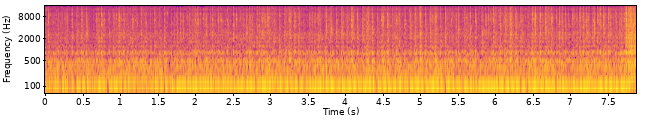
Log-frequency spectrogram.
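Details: Rebuilt 426 Gen 2 Hemi crate engine (new heads, intake, pistons) on a run stand, flat-tappet cam break-in at about 2400–2500 rpm, 32° timing, kept under 2,800: deep, smooth, even V8 drone, no ticking or clatter; normal high idle.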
